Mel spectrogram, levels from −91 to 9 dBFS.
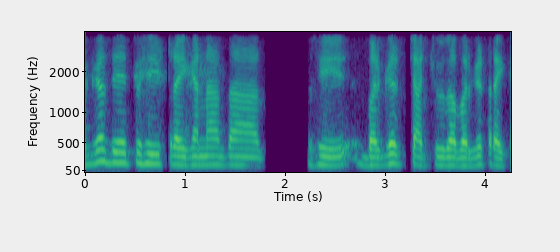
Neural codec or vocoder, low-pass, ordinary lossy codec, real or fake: none; 3.6 kHz; none; real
